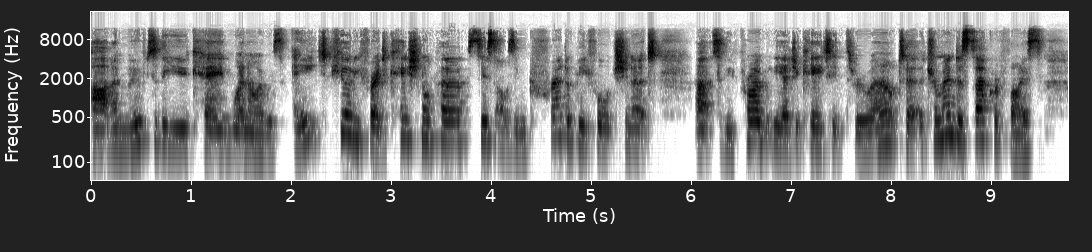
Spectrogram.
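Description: With hardly any pauses, a woman rattles along at a very fast pace and lively intonation against a quiet background. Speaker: diversity and inclusion leader, guest speaker. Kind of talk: presentation and Q&A on a webinar. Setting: video call. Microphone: video call.

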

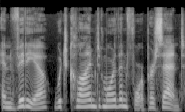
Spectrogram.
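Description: At a fairly slow pace, a woman speaks in a normal speaking voice at medium pitch, with a dry, close sound with no echo on a very clean recording with a silent background. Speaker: news reader. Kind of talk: scripted newsreading of market report. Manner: formal, brisk, even-toned.

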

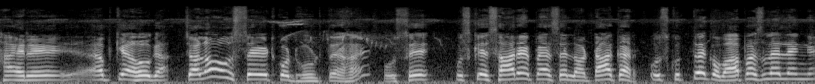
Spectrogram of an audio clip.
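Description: A man puts on a whiny character voice, high in pitch, at a fairly slow pace. Light background noise sits behind him. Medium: read story. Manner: panicky, whining.

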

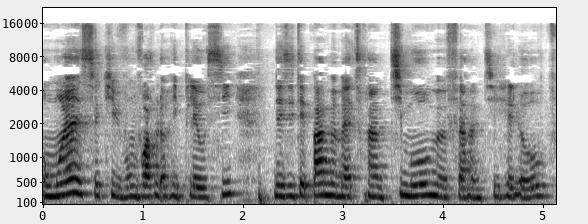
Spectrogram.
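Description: A woman's somewhat breathy voice sits at a fairly high pitch with fairly even intonation. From Madagascar. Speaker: energy therapist and coach; money mindset coach. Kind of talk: live-stream testimony and talk. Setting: live video stream. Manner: hesitant, many fillers. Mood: warm, earnest. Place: home room. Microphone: phone near.

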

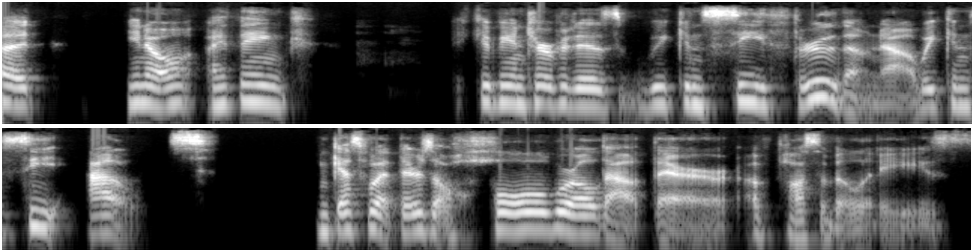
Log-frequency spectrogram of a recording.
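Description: Against a quiet background, a woman with a medium pitch and vocal fry talks at a moderate pace with fairly even intonation. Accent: American. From United States. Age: middle-aged. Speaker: former environmental planner, climate speaker. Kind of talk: casual interview conversation.

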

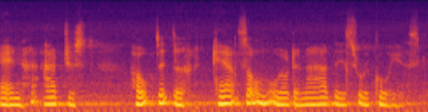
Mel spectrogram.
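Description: A woman's medium-pitched voice with a Southern US accent, monotone, flat intonation, very slow pace and audible room echo. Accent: Southern US (Georgia). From Columbus, Georgia, US South. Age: 80s+. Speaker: resident. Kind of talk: public comment at council meeting. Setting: city council chamber podium.

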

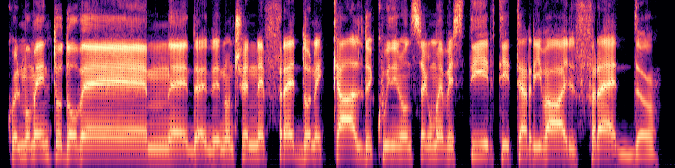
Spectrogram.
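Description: Hardly pausing, a man with a fairly high pitch speaks at a moderate pace with fairly even intonation and very even loudness. The sound is dry with no echo, and the background is quiet. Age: 20s. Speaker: streamer. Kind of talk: casual chat. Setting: video call. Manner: halting. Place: home room. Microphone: headset.

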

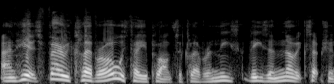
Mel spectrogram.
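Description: Recorded with a dry sound with no echo against a quiet background, a man speaks in a dark, mellow tone with ordinary pitch variation. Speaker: nature educator hosting a livestream. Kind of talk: casual livestream nature talk. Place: forest. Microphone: phone near.

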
